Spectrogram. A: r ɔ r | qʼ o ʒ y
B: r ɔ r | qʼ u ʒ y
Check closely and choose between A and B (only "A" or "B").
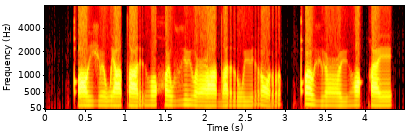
B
